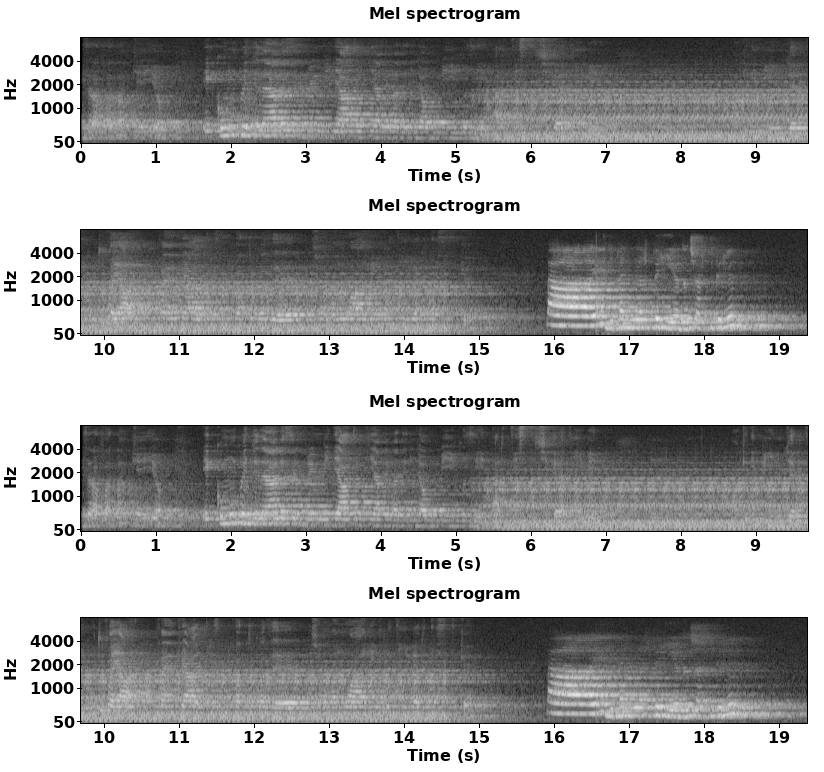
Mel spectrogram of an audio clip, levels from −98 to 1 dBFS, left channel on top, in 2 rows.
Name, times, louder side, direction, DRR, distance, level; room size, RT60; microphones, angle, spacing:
voice 1, 0.0-1.3 1.6-6.9 7.6-10.4 10.7-14.9, right 1 dB, 80° right, 0 dB, 1.1 m, -28 dB
Synthetic synth sound, 5.2-14.6, right 1 dB, 5° right, 0.4 m, -28 dB
voice 2, 15.9-18.4, left 2 dB, 85° left, 3 dB, 0.8 m, -17 dB
6.4 x 5.4 x 7.1 m, 2.8 s
head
